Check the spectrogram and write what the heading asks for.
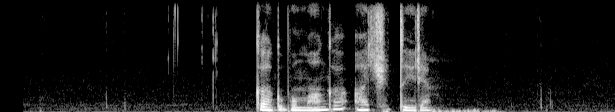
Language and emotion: Russian, neutral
